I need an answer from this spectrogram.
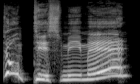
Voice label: chatter negative; anarki; respawn

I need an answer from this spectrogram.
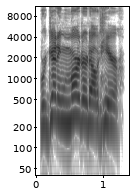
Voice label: chatter negative; nyx; respawn

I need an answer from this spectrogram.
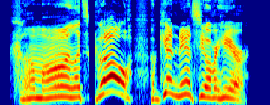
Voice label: menu chatter; slash; respawn

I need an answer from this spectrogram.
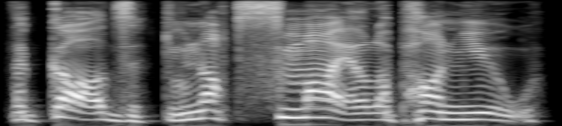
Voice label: chatter positive; galena; unholy paladin; frag

